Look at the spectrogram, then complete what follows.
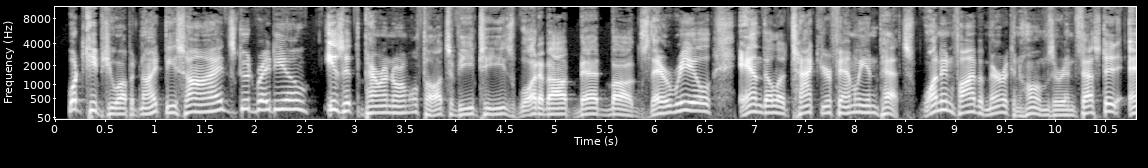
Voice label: live read; Cedarcide; Art Bell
